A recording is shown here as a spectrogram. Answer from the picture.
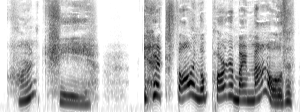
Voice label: levelup, en; cookierunwiki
